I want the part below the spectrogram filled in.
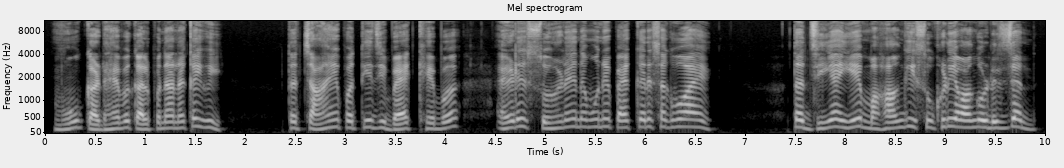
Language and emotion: Sindhi, surprised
